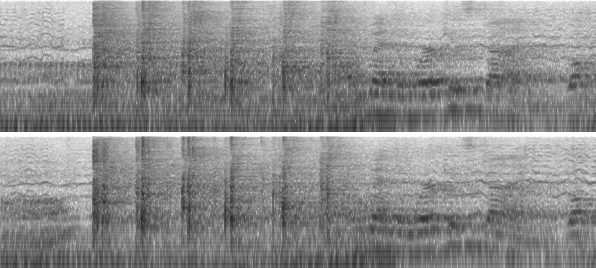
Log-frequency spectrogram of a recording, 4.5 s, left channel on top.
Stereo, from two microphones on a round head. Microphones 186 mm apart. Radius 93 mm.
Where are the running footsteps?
35° right (ahead or behind), 1.1 m; by 2.5 s 60° right (ahead or behind), 2.5 m.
